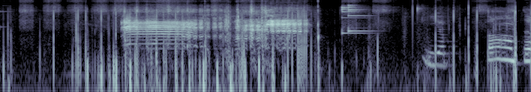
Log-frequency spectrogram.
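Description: Minecraft sheep bleat several times in a video game, loud and close, mixed with other game effects and a player speaking French over them.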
